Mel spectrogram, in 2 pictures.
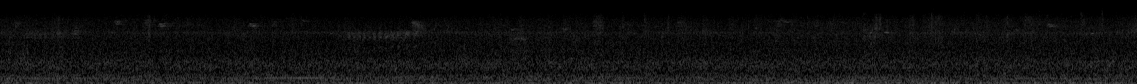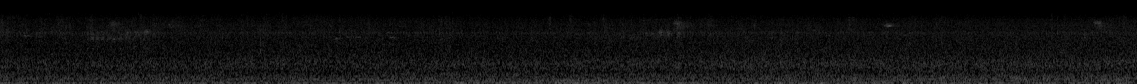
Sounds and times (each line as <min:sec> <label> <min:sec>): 0:00.0 dry leaves rustling in a tree 0:22.7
